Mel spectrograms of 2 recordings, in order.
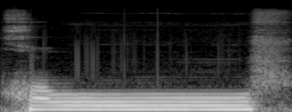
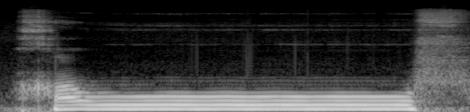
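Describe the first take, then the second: First: The vowel is stretched for one count. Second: The vowel is stretched for three counts. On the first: "অথবা আমি এক আলিফও টান দিতে পারি" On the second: "তিন আলিফ পরিমাণ টেনে পড়লাম"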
